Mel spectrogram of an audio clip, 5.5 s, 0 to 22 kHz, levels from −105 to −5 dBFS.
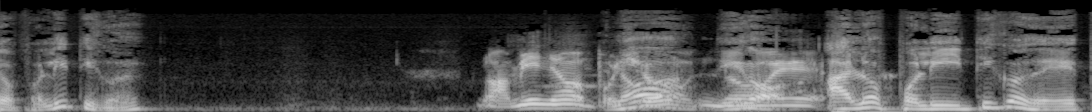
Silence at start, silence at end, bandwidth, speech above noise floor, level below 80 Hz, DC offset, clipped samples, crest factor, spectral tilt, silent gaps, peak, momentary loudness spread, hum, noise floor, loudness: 0 s; 0.05 s; 15 kHz; 35 dB; -58 dBFS; under 0.1%; under 0.1%; 18 dB; -6 dB/octave; none; -12 dBFS; 9 LU; none; -62 dBFS; -27 LUFS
